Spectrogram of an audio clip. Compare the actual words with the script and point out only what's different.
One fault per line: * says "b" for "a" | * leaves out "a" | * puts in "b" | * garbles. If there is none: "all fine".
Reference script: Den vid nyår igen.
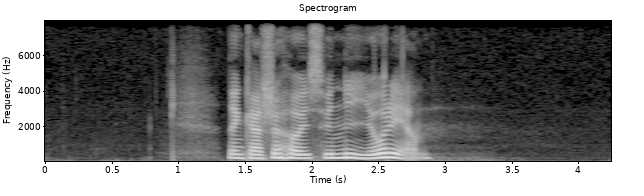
* puts in "kanske höjs"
